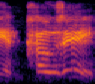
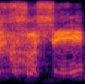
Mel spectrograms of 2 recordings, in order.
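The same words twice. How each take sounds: First: It starts with a soft American h sound. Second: It starts with a throaty Spanish jota sound.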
